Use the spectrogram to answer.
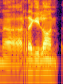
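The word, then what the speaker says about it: Reguilón: Yeah, if we're saying like nobody's going to keep a clean sheet, then Reguilon, that the U is silent, by the way.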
